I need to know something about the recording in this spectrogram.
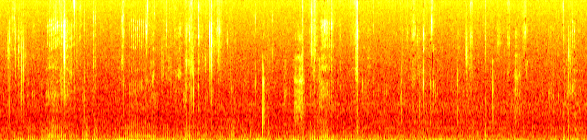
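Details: Domestic male cat eating indoors while purring, Blue Yeti recording: a low, grainy rumble swelling and fading, mixed with frequent crunchy chewing, lip smacks and sharp bite clicks.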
